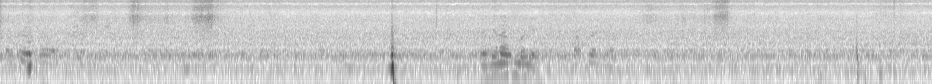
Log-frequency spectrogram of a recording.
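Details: Honey bees at an open hive during raw honey collecting, their steady droning hum holding throughout with brief sharp knocks and a few faint murmurs of human voices.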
